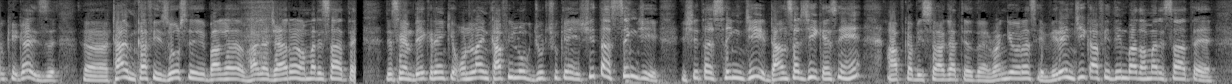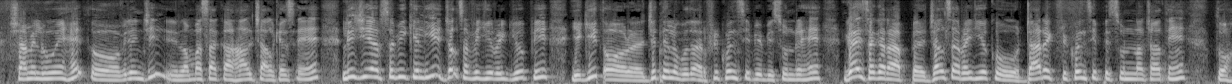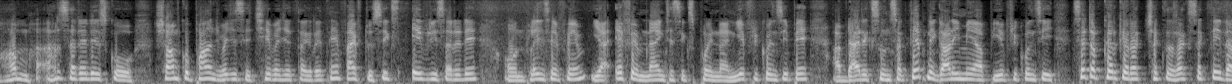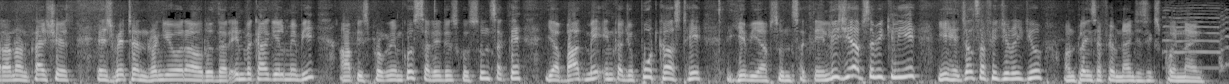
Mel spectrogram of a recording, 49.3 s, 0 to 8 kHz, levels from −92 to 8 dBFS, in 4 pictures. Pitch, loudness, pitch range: 195 Hz, -16 LUFS, 165-220 Hz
